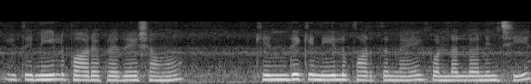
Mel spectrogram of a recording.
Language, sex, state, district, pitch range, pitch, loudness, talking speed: Telugu, female, Andhra Pradesh, Anantapur, 195-220 Hz, 200 Hz, -15 LUFS, 100 wpm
